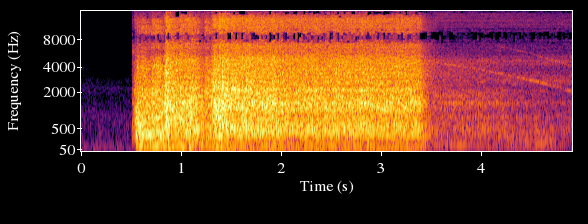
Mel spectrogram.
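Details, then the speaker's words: 1967 VW Bus: harsh, gritty whirr for about three seconds as the starter spins without the engine catching, then cuts off; starter pinion teeth found badly worn, flywheel fine, new starter ordered. "Sounds bad! Unbolting top part of starter Whoa! Look at the teeth! That's very bad!"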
